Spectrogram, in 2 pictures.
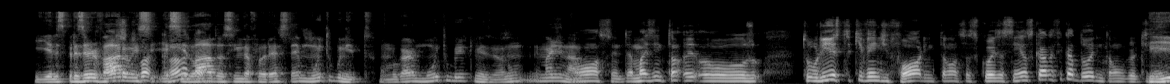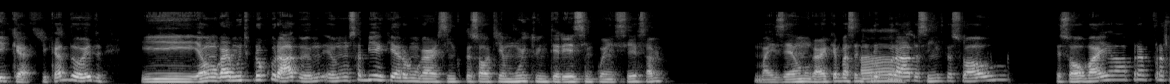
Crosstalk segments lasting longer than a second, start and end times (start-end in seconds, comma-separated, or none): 1.0-2.2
